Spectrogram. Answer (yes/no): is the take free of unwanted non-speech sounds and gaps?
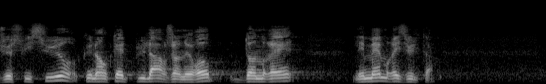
yes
